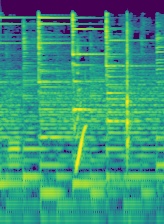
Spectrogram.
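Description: Light children's background music, with a quick rising cartoon "bloop" sound effect about a second in, the loudest moment, as a shape drops from the flying saucer.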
